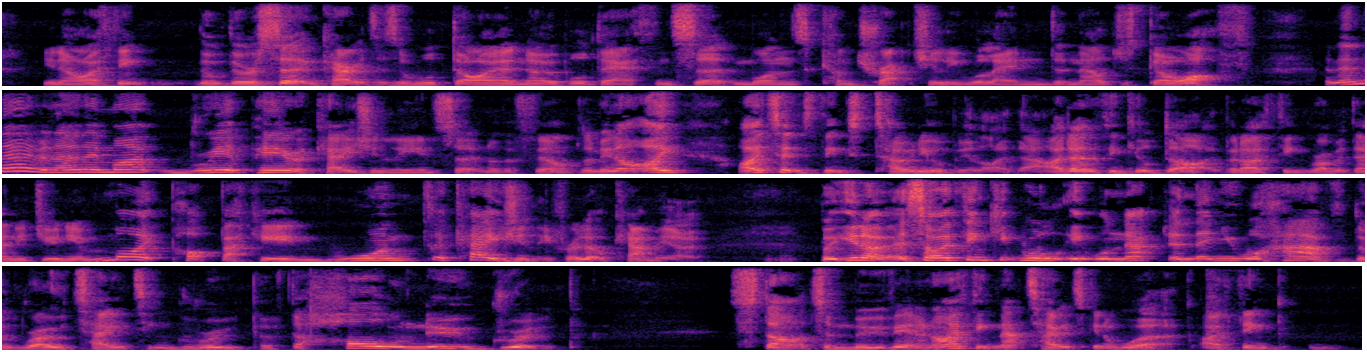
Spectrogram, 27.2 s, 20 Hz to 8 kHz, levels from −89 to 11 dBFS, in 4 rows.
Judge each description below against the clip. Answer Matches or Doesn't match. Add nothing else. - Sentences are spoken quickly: Matches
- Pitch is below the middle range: Doesn't match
